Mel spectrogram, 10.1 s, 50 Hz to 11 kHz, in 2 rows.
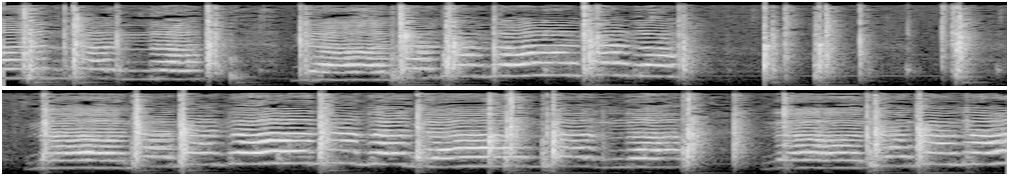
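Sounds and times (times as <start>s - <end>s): girls singing: 0.0s - 3.6s, 4.8s - 10.0s
hands clapping: 0.0s - 9.9s.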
